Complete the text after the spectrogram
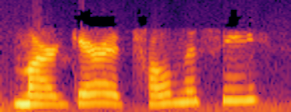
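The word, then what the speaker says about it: Margaritomancy: Margaritomacy? – Good pronunciation. – That's pretty good.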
